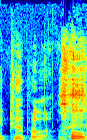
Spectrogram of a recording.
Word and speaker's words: Tupelo: called and how about we talk with Deborah Tupelo Mississippi now I might have gone to Deborah just because I wanted to say Tupelo but uh Deborah welcome to New Life live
